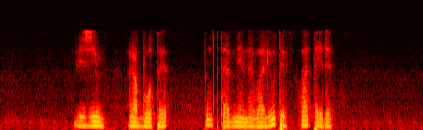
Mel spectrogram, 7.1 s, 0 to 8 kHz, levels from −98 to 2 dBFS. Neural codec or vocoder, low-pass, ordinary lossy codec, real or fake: codec, 16 kHz, 1.1 kbps, Voila-Tokenizer; 7.2 kHz; AAC, 16 kbps; fake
